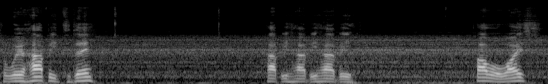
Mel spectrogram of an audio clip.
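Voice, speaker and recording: A man's voice: medium pitch, unhurried. A man with a British accent giving casual, informal running commentary while setting up radio gear. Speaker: CB radio hobbyist vlogger. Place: on a windy hilltop by a vehicle. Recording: windy, noisy handheld outdoor recording. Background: wind and radio noise.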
